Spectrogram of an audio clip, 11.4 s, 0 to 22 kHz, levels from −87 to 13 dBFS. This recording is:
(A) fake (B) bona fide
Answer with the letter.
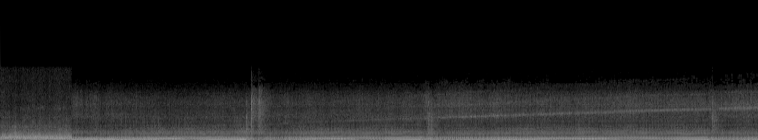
B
